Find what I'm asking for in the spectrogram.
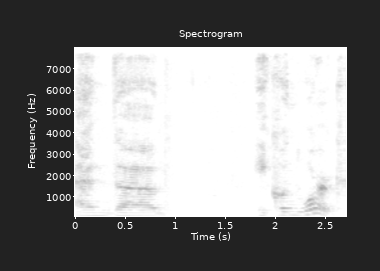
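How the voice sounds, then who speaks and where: A New York accent amid noticeable background noise and audible room echo. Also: man. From New York City, the Bronx. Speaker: interviewee recounting life story. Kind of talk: oral history interview. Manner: halting.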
